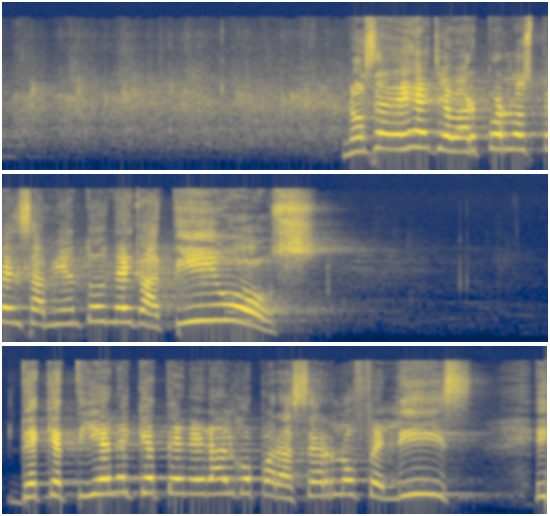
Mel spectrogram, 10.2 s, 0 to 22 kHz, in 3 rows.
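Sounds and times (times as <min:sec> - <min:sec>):
crowd applauding: 0:00.0 - 0:02.6
speech: 0:02.2 - 0:05.4, 0:06.9 - 0:10.2.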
